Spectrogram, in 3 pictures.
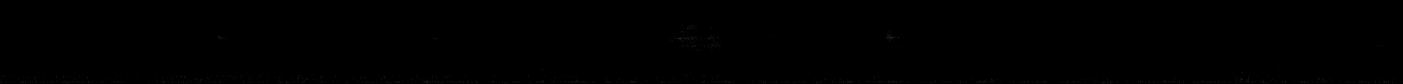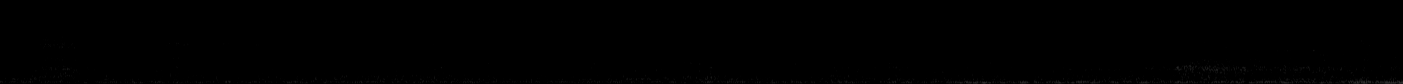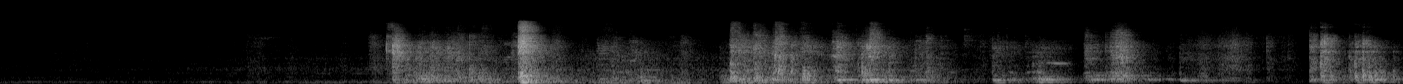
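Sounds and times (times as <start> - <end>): knocks rattles and scrapes: 30.0 - 42.0.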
